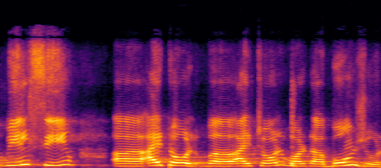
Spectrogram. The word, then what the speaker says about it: bonjour: And when you pronounce bonjour, the last letter R will be silent.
